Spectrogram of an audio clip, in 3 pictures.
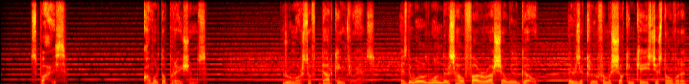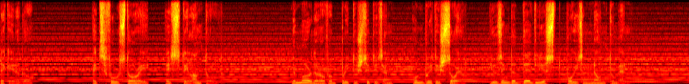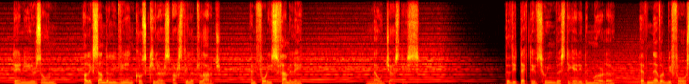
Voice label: male romanian english with romanian accent documentary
